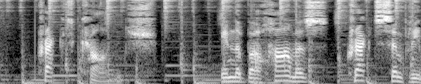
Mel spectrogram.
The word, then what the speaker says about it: conch: Conch salad. Conch salad, pronounced conch, is a staple of the Bahamian diet.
